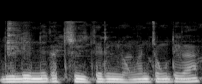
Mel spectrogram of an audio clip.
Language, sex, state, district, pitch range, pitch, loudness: Wancho, male, Arunachal Pradesh, Longding, 125-130 Hz, 125 Hz, -13 LUFS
